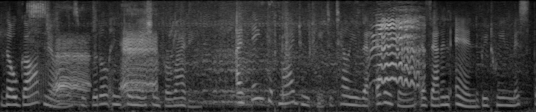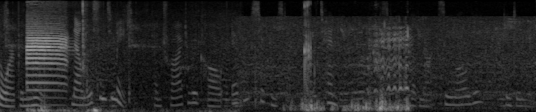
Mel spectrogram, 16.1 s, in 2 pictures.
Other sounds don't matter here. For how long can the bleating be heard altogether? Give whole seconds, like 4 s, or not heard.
7 s.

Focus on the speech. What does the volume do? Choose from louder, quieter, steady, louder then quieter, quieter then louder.
quieter.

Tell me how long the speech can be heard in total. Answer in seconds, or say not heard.
16 s.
